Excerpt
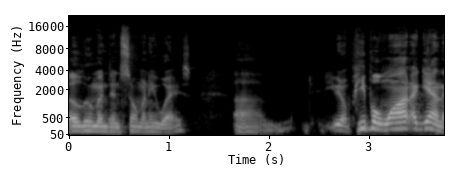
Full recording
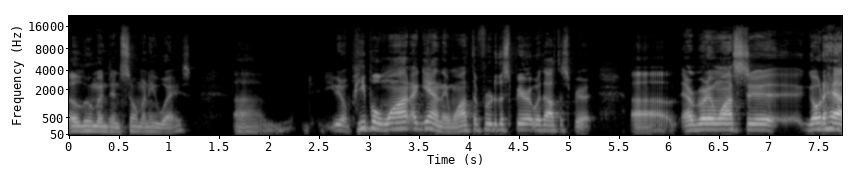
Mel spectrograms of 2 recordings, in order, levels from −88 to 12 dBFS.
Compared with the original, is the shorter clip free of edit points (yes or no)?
yes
